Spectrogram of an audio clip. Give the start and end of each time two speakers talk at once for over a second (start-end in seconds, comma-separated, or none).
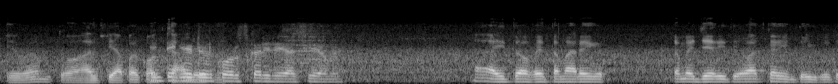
none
